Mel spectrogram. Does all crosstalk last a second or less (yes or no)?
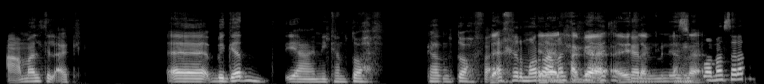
no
